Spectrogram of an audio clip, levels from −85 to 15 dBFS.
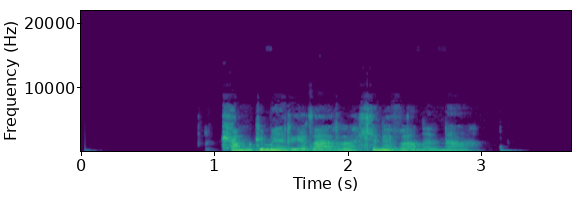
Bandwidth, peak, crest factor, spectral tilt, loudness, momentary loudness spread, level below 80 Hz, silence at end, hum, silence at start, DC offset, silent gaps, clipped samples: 7.6 kHz; -2 dBFS; 20 dB; -7 dB/octave; -20 LUFS; 10 LU; -56 dBFS; 0.75 s; none; 1.05 s; under 0.1%; none; under 0.1%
